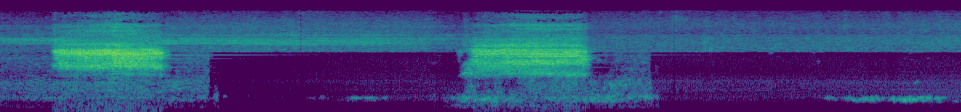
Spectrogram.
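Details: Azure-winged magpie giving two long, harsh, raspy screeching calls, each about a second long and roughly four seconds apart; soft low chatter is heard between and after them.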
